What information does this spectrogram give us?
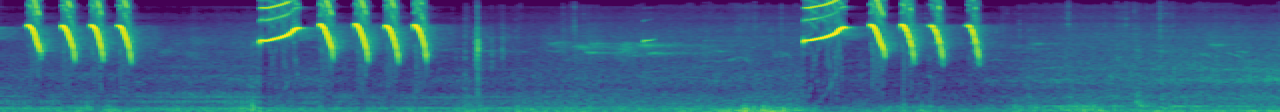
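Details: Oriental magpie-robin, a female used to stimulate males, gives loud, sharp whistled notes in quick bursts of four or five, some rising, repeated every few seconds; faint background hum.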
